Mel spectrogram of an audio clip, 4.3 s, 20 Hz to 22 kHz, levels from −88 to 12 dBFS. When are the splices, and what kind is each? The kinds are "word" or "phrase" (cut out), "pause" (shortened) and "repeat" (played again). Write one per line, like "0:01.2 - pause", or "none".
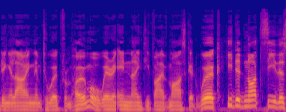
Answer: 0:01.7 - word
